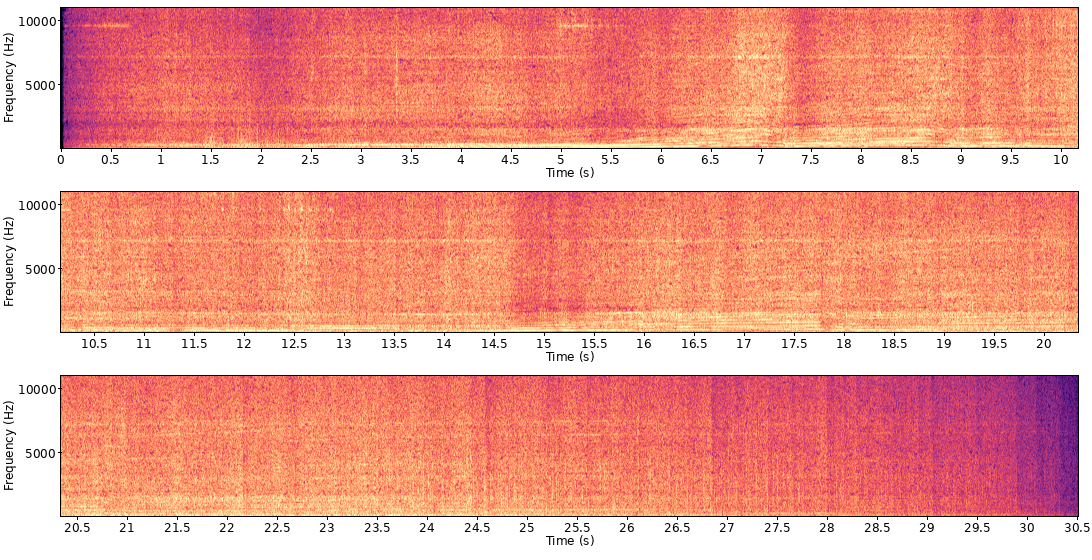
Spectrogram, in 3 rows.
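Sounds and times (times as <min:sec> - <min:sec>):
Yamaha XJ6 motorcycle engine: 0:00.0 - 0:30.5.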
